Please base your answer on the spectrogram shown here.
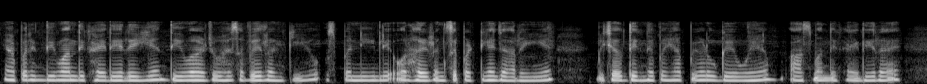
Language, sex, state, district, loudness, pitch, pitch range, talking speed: Hindi, female, Bihar, Jahanabad, -17 LUFS, 195 Hz, 185-200 Hz, 235 wpm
